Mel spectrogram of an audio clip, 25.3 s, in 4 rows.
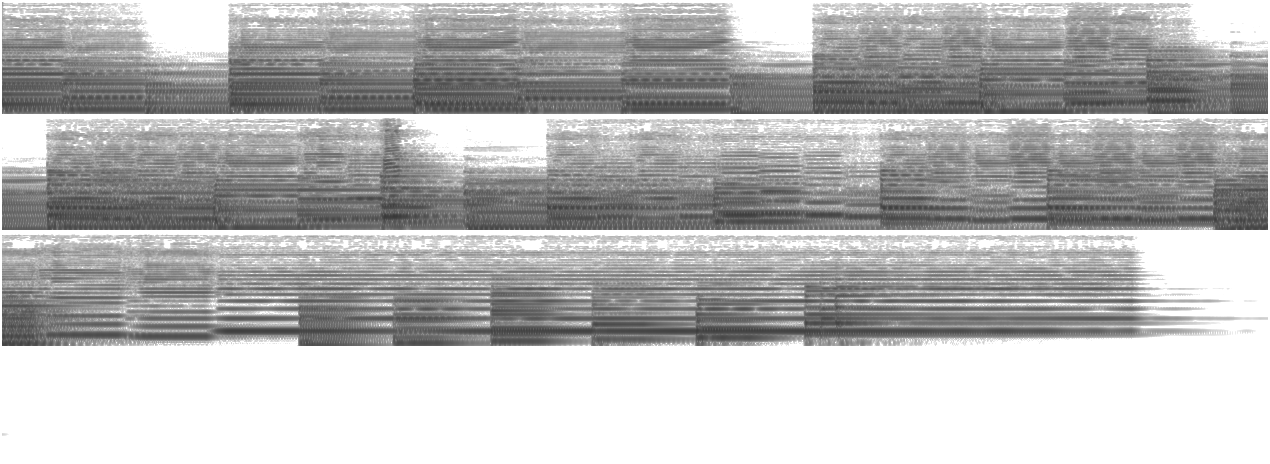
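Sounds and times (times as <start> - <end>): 
alto saxophone duet: 0.0 - 18.5.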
